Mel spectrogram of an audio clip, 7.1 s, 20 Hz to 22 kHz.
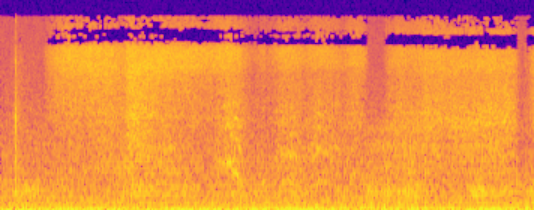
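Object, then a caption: Plastic laptop lid. A closed black plastic laptop lid, a flat hollow device, is rubbed with a wet wipe held under fingertips with long painted nails, and a cloth is held in the other hand at the end. A steady, bright, hissing rub with a soft low rumble continues throughout, briefly dropping off near the 5-second mark and again at the very end.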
